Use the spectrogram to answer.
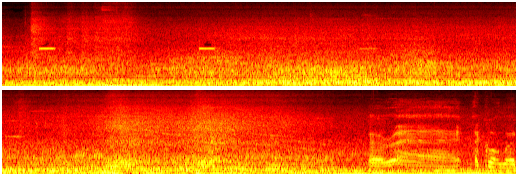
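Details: Exhaust just repaired, reusing old springs, checked for leaks after startup before warming pipes to burn off oil: steady, even idle with smooth low rumble, no puffing or ticking; exhaust sounds sealed, normal idle.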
